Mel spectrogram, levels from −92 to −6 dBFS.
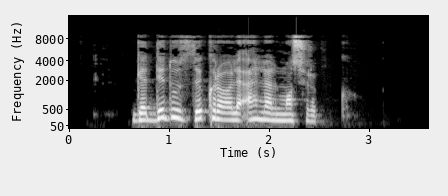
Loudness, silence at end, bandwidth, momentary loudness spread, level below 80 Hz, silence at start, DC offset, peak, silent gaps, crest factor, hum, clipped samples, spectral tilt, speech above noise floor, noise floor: -14 LUFS; 1.1 s; 9.4 kHz; 7 LU; -56 dBFS; 0.65 s; under 0.1%; 0 dBFS; none; 16 dB; none; under 0.1%; -4 dB/octave; 64 dB; -78 dBFS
